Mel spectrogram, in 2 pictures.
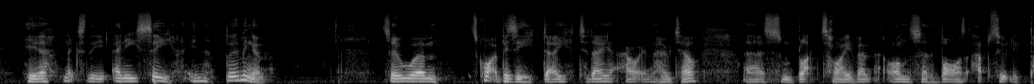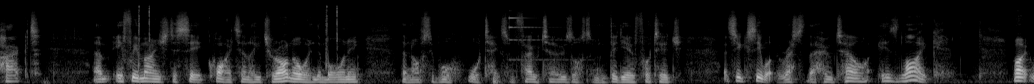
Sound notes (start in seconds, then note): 11.7 mouse clicking; 15.4 bell ringing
